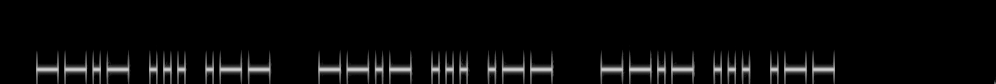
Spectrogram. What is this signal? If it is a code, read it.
Morse code, heard as a keyed tone, about 17 wpm, 700 Hz. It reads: QSW QSW QSW
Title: Q-Codes Repeated 3x 17wpm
